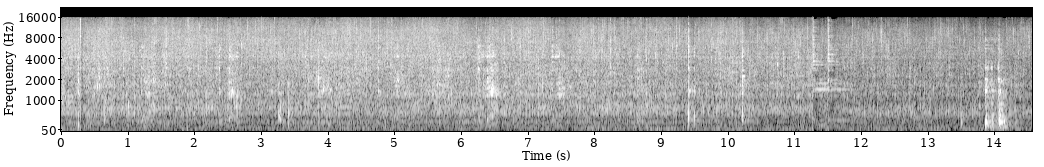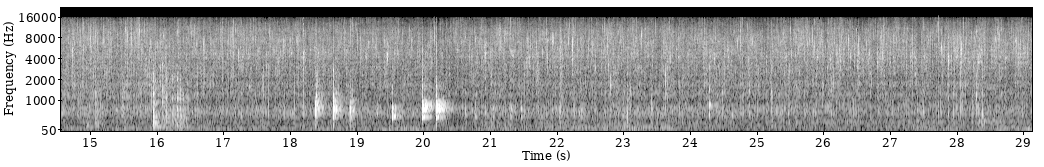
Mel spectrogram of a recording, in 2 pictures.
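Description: Eggs, sausage and peppers sizzling in hot oil in a wok, a steady hiss that eases a little after the first half. A few sharp clicks and scrapes of the metal spatula against the wok come about halfway through.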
